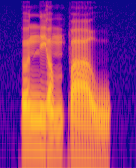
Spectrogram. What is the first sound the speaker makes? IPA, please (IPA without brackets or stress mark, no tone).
ɵ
